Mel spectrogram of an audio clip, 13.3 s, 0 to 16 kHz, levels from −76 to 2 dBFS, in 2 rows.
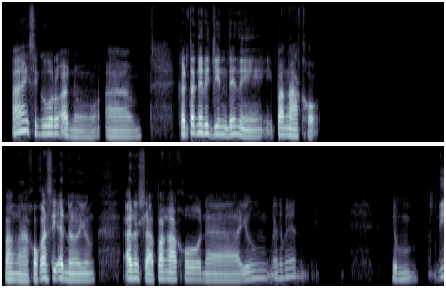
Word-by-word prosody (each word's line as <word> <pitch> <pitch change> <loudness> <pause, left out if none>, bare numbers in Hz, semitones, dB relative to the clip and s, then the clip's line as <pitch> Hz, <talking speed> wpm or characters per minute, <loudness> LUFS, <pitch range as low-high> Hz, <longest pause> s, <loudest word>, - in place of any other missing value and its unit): Ay 225 +1 +4
siguro 165 -3 -1
ano, 110 -3 -3
um, 115 0 -6 0.6
kanta 155 +4 +6
ni 180 - +5
Regine 160 -2 +1
din, 155 +2 +2
eh, 120 -2 -4
Pangako. 140 -3 +1 1.9
Pangako 120 -3 0
kasi 160 0 +3
ano, 135 -6 +2
'yung 125 +1 -4 0.4
ano 155 0 +4
siya 130 -5 +2
Pangako 135 -1 +1
na 125 -1 -8 0.5
'yung 155 +3 -9
ano - - -11
ba 165 - -13
'yun? 190 0 -14 1.4
'Yung 65 0 -9 0.2
hindi 180 +5 -6
135 Hz, 110 wpm, -20 LUFS, 120-160 Hz, 1.9 s, kanta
